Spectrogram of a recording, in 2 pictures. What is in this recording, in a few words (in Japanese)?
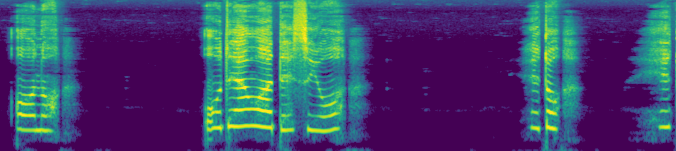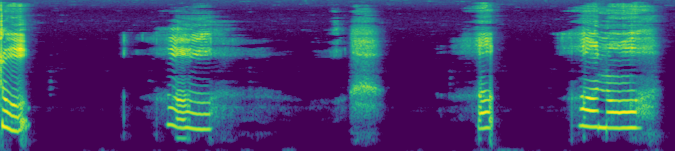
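電話着信, システムボイス; ベル・カールステッド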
